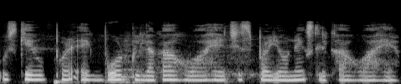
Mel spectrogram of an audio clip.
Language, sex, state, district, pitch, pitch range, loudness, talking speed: Hindi, female, Arunachal Pradesh, Papum Pare, 200 Hz, 195-210 Hz, -17 LUFS, 195 wpm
